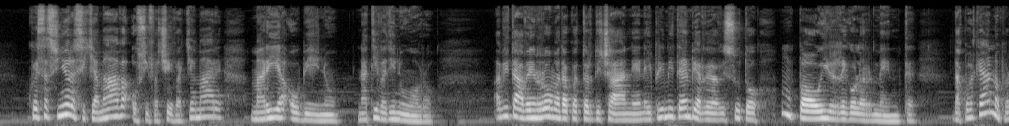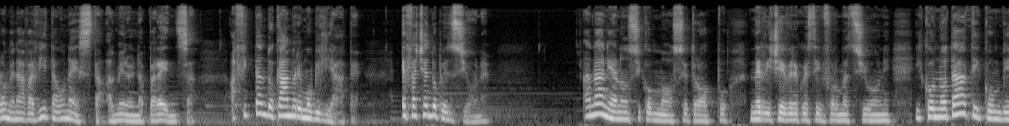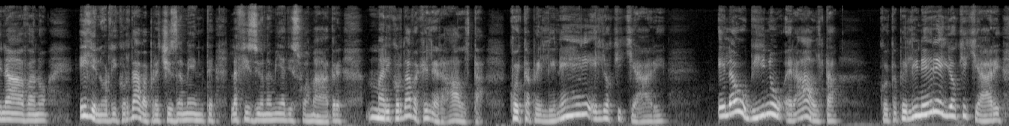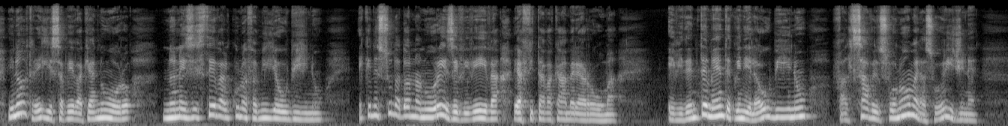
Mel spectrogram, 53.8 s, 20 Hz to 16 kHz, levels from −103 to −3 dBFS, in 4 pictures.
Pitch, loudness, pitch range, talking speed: 160 Hz, -27 LUFS, 135-195 Hz, 140 wpm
